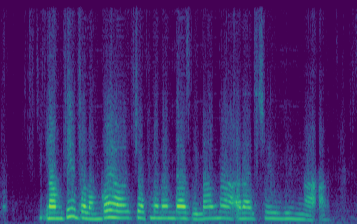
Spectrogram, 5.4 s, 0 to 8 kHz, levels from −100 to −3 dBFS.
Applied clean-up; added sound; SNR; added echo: neural separator model SepFormer DNS4.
